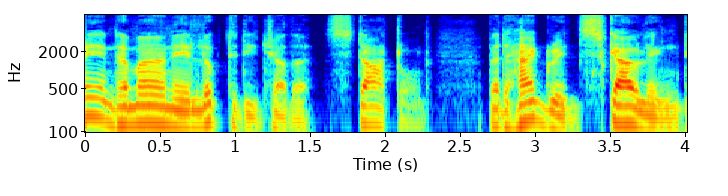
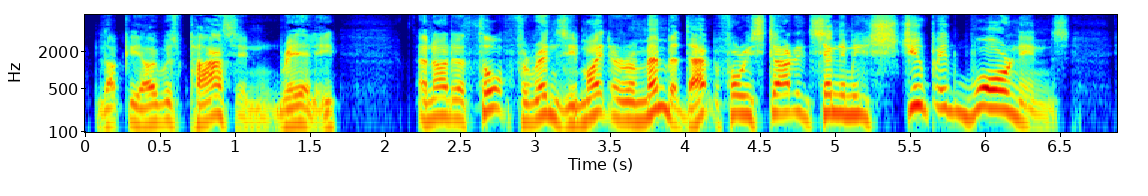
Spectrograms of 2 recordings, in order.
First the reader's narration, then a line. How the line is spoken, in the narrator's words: he added hotly and unexpectedly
